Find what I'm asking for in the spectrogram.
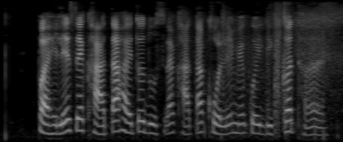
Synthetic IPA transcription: pəɦɪlesekʰat̪aɦɛjt̪od̪uːsɾakʰat̪akʰoːlnemẽkoːid̪ɪkːət̪ɦɛe

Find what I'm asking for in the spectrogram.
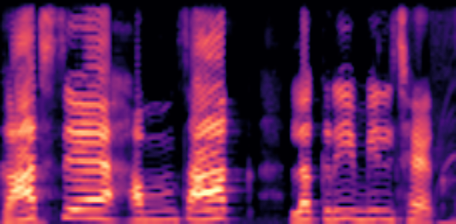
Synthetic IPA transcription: ɡãːt͡ʃʰseɦəmsaːk | ləkɾimɪlt͡ʃʰɛk

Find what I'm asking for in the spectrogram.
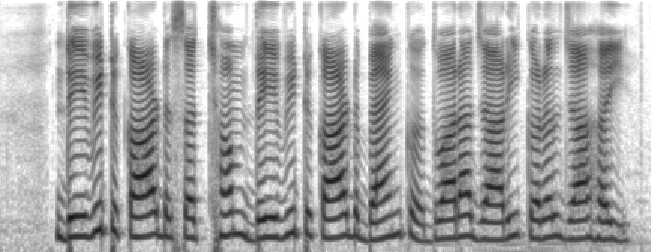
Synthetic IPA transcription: ɖeːʋɪʈkaːɾɖsətːʃʰəmɖeːʋɪʈkaːɾɖbɛ̃ːŋkd̪waːɾad͡ʒaːɾikəɾəld͡ʒaːɦəi

